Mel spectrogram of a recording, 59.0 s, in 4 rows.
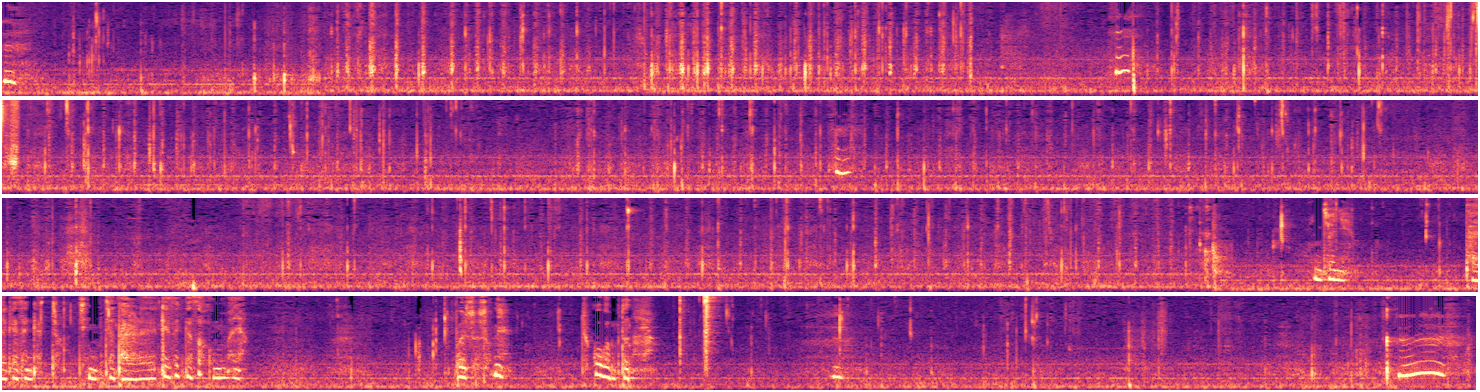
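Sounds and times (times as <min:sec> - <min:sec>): faint steady hum: 0:00.0 - 0:59.0
biscuit crunching: 0:00.5 - 0:45.1, 0:51.0 - 0:58.2
lip smacks: 0:51.0 - 0:55.0.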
